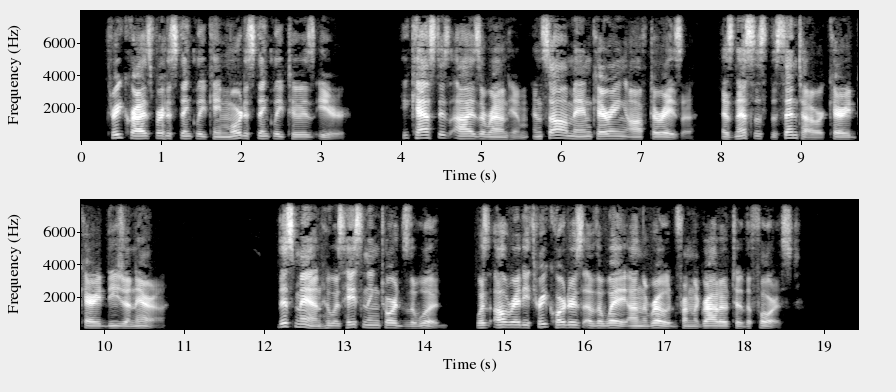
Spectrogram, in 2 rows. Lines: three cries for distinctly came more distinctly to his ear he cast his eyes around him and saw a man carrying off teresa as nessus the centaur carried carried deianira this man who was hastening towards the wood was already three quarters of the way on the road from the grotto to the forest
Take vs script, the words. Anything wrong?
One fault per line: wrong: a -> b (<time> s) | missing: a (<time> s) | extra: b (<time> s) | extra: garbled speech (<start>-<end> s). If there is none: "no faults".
no faults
